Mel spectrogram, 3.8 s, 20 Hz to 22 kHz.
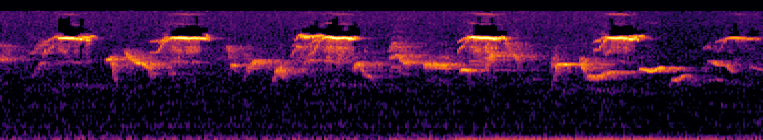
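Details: A Eurasian wren in a French garden in the Châtillonnais, Burgundy, 2 June 2023, gives five loud, high, sharp notes at roughly even intervals, each trailed by softer lower twittering slides.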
